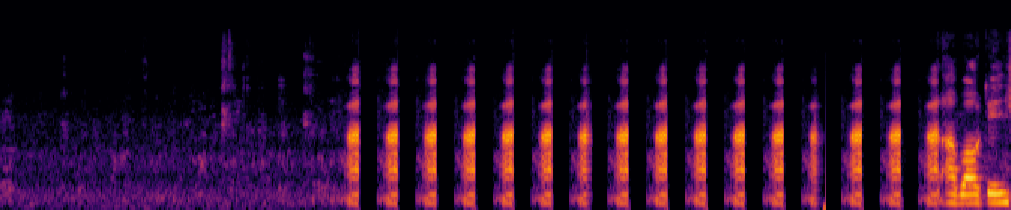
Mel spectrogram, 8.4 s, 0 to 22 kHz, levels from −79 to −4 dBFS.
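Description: From 2.98 s to 7.80 s the speech falls into a stutter with silent gaps: a roughly 164 ms fragment plays, then about 159 ms of dead digital silence, repeating every 322 ms, 15 times in all. That regular loop-and-stop is the sound of playback stalling and retrying on the same chunk, likely a starved player or stream buffer. Whatever speech should have filled those 4.8 seconds is simply gone.

Layered inside that stretch are four bursts of packet loss, at 3.97 to 4.12 s, 4.87 to 4.95 s, 6.78 to 6.88 s and 7.51 to 7.65 s. At each one, audio failed to arrive in time, and the receiver smeared the last bit of sound forward to cover the hole before the speech picks up again further along. The first and last drop about 120 ms and trail into near-silence for around 90 to 110 ms, while the middle two drop about 60 ms and are shorter blips.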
